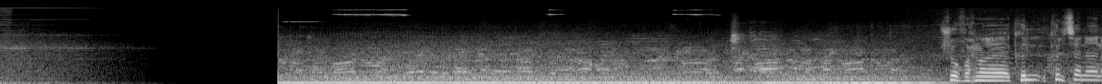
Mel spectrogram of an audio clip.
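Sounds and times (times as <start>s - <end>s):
passers-by talking: 2.8s - 11.0s
traffic rumble: 2.8s - 11.0s.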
